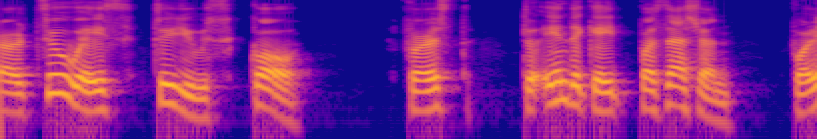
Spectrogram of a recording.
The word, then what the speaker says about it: ko: Kotse ko yan. The first word is kotse. Kotse. Kotse. Kotse is spelled as K-O-T-S-E. It means car. It is borrowed from Spanish. The next word is ko.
